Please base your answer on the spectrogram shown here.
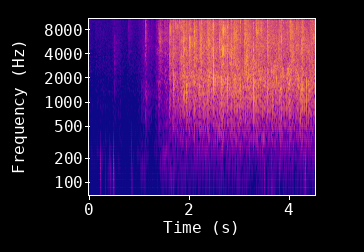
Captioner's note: applause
